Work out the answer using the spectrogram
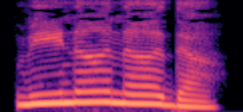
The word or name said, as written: ವೇಣುನಾದ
